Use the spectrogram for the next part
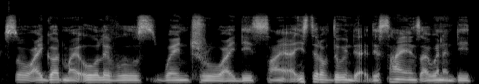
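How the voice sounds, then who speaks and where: A man's voice: fairly low pitch, normal speed, no room sound, clean studio sound. A middle-aged man from Cameroon with a Cameroonian accent, telling stories as a podcast guest and laughing often. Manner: laughs often, storytelling, relaxed. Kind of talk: casual interview chat.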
